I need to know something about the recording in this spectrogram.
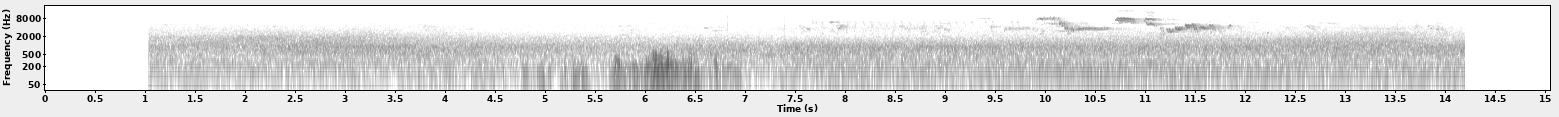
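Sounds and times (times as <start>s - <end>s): faint outdoor background hiss: 1.1s - 14.2s
birds chirping: 5.7s - 14.0s.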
